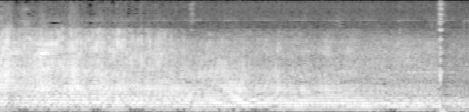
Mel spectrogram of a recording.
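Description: GEICO Skytypers propeller airplanes fly at an air show, producing a loud continuous drone with layered engine harmonics that shift slightly in pitch as the planes pass.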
